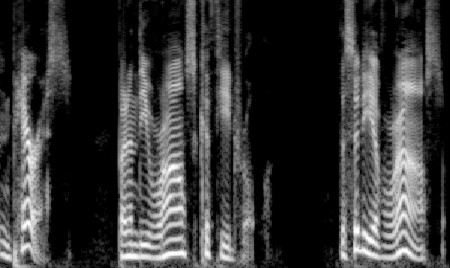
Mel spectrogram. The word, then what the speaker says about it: Reims: It's spelled R-E-I-M-S, and as an American, I had always pronounced it Rhymes until I learned better.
